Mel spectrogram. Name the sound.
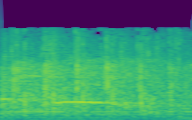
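audience applause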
